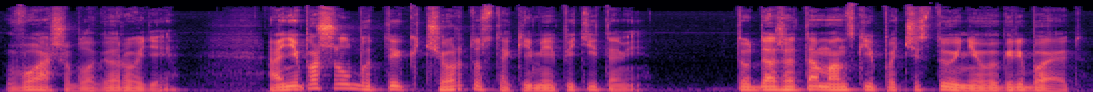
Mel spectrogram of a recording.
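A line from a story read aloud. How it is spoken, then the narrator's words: Indignant bark. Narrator (Russian): возмутился Дима и рявкнул на помещика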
